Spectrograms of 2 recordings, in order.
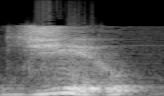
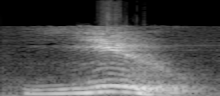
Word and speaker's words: you: the way back because you don't want to say jew the proper pronunciation is you you so take a pencil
